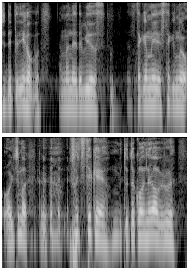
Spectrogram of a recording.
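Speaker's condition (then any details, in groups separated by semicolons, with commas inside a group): Cerebral palsy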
